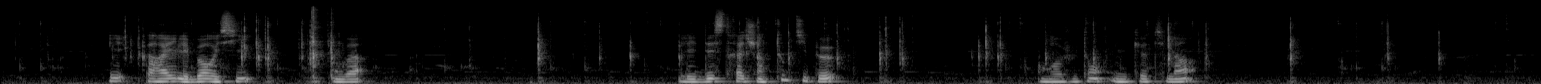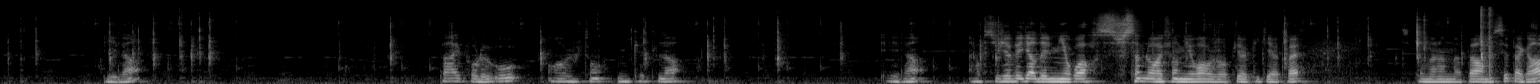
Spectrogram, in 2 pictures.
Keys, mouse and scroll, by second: 1.5 alt+a, 2.1 middle click, 2.7 alt+a, 3.4 ctrl+space, 3.4-6.9 middle drag, 4.0-4.9 scroll up 1, 4.9-5.7 scroll down 1, 6.9 alt+click, 7.7 alt+a, 7.9 click, 8.7-9.1 scroll down 1, 9.1 ctrl+z, 9.4 scroll up 1, 9.5-10.1 scroll down 1, 10.1 alt+a, 10.4-11.1 drag, 11.3 scroll down 2, 11.4-13.6 middle drag, 12.3-13.1 scroll up 1, 13.6 shift+click, 13.8-15.3 shift+middle drag, 14.2-15.3 scroll up 1, 15.3 ctrl+click, 15.9 ctrl+z, 16.6 ctrl+click, 16.8-17.4 scroll down 1, 17.4 ctrl+e, 17.6 alt+a, 17.9 scroll down 1, 18.0-20.8 middle drag, 19.3-19.7 scroll up 1, 20.8 click, 21.6 ctrl+click, 22.6 ctrl+e, 22.8 alt+a, 22.9-24.6 middle drag, 24.6 click, 25.0 middle click, 25.5 alt+a, 25.9-26.6 drag, 28.0 b, 28.7 ctrl+e, 28.9 a, 29.2 scroll down 1, 30.1 u, 30.5 ctrl+space.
